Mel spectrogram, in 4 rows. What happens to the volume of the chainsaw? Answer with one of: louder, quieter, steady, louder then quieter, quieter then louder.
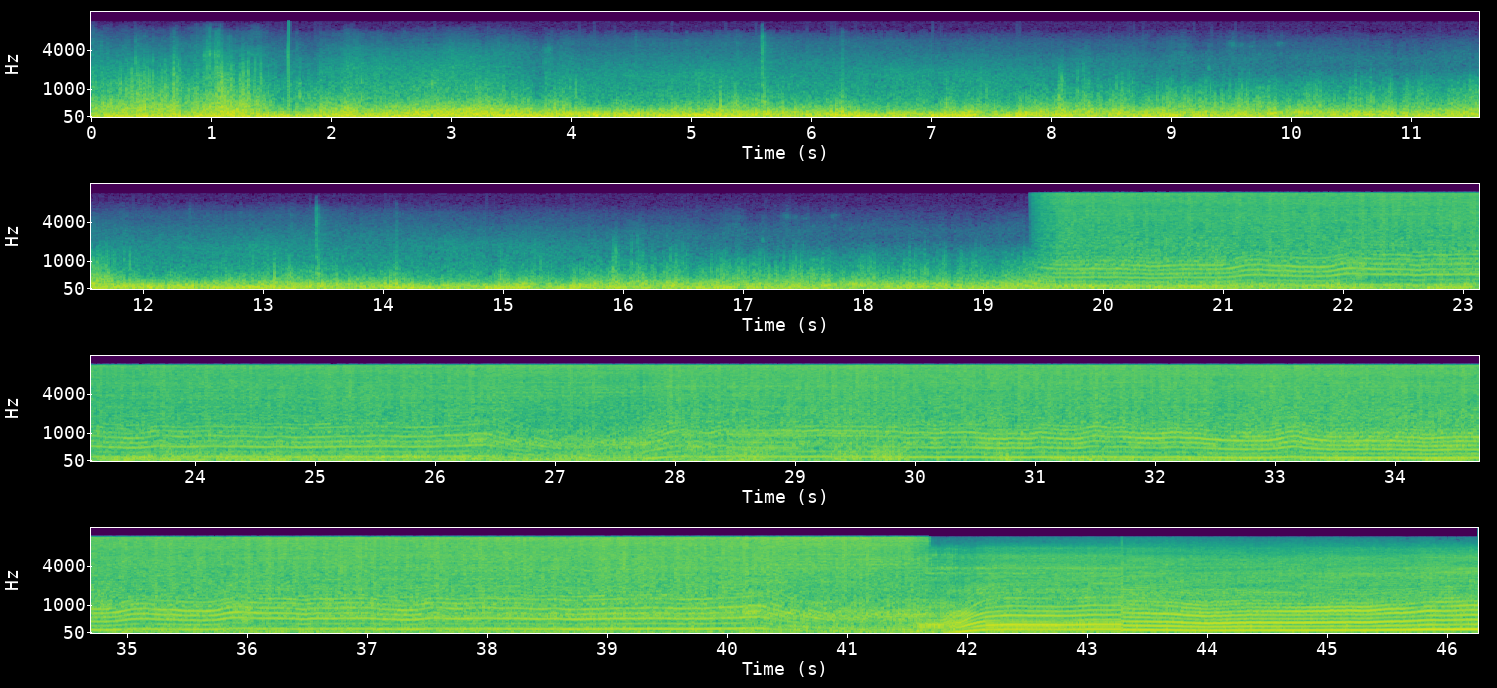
louder.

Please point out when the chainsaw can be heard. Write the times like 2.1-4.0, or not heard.
19.4-46.2.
